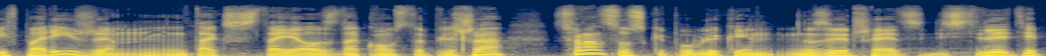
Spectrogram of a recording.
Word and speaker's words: Пельш: В 96 году э, Пельша, ну так, наверное, его правильно э, именовать, с ударением на последний э, слог, дебютирует в мюзик мюзикле, сыграв роль Пикассо э, в «Жизнь в голубом» Роберта Осейна.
